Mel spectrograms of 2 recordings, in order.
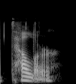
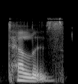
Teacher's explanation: get rid of the H connect it to the vowel after it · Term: H deletion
